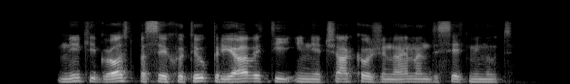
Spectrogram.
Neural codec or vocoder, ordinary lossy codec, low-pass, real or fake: codec, 16 kHz, 0.8 kbps, ZipCodec; none; none; fake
